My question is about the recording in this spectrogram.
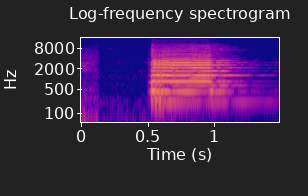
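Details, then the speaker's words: Excavator cooling-system warning horn, newly replaced: a single loud, steady two-tone blast of about half a second that fades out cleanly. Owner doubts it will be heard from the cab with ear protection. Normal horn. "Let's see how loud this horn is. This little guy. loud. With the machine running, me in the cab with ear protection in, how loud is that going to be?"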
